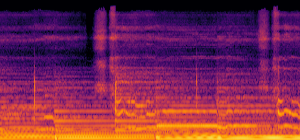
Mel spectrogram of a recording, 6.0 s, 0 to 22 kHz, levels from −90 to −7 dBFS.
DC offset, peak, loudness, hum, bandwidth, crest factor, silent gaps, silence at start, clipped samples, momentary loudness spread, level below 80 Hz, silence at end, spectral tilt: under 0.1%; -6 dBFS; -22 LUFS; none; 17 kHz; 14 dB; none; 0 s; under 0.1%; 5 LU; -22 dBFS; 0 s; -7 dB/octave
